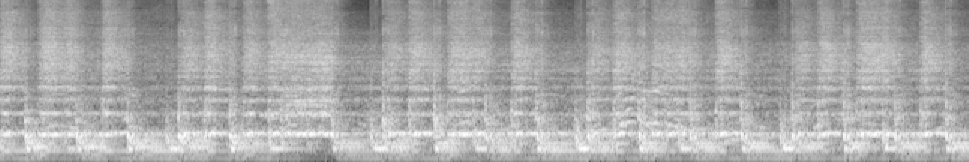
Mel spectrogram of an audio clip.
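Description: House music played loud over a club sound system, with a steady drum beat and a repeating bass line.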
